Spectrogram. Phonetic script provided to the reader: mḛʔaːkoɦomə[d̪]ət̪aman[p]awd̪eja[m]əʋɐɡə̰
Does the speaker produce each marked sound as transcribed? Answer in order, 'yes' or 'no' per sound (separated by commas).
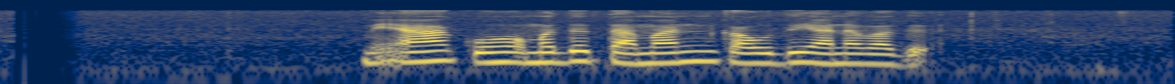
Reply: yes, no, no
